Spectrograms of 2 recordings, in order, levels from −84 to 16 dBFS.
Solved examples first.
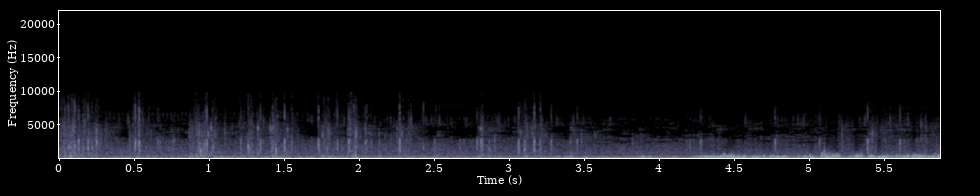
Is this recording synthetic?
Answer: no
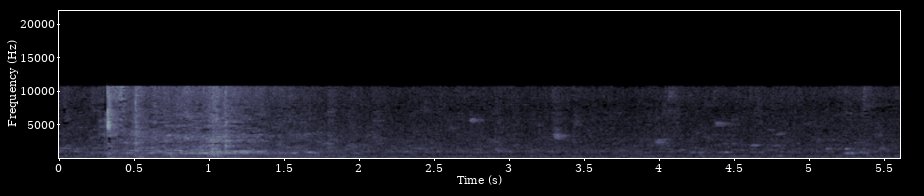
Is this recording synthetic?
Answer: no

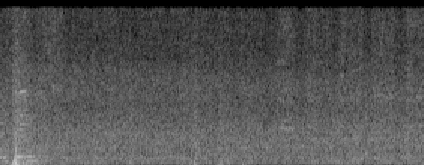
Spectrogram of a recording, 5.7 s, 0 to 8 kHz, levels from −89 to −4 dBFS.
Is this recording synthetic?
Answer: no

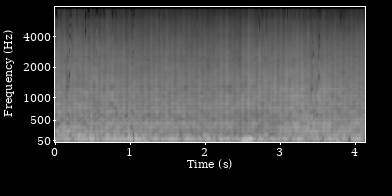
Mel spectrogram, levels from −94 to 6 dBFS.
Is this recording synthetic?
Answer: yes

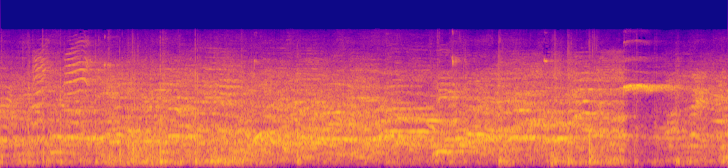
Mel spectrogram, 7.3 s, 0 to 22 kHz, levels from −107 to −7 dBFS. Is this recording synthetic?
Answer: no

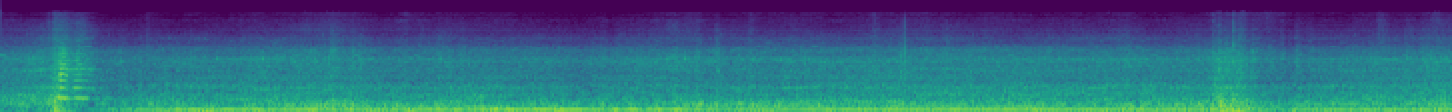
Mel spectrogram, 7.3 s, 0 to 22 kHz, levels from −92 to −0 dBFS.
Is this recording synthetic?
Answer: yes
